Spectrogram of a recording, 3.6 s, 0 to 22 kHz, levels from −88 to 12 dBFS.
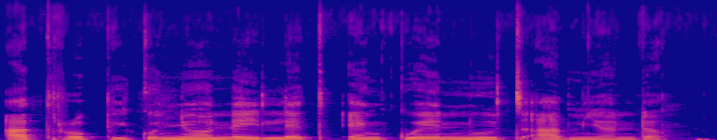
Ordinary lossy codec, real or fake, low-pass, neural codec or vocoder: none; fake; none; vocoder, 44.1 kHz, 128 mel bands every 512 samples, BigVGAN v2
